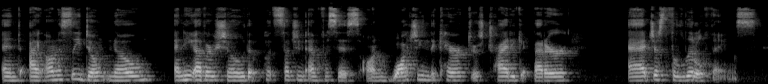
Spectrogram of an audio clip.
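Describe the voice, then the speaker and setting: Woman talking earnestly to camera, normal pitch, lots of room echo. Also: level tone, brisk, a little mellow. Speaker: podcast fan giving a testimonial. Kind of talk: earnest personal testimonial. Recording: echoey room.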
